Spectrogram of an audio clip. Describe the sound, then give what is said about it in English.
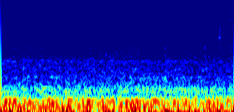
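A car's deep, steady engine rumble fills the space, heard from inside the vehicle idling in slow traffic, loud and continuous with no voices. “Thank you for joining me while I've been stuck in traffic.”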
